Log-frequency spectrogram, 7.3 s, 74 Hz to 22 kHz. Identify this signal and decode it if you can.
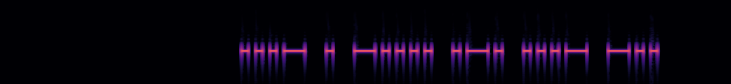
Morse code, heard as a keyed tone, about 17 wpm, 700 Hz. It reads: VE6RVD
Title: DXCC-100 Call Signs - 6 Characters - Repeated 3x - 17wpm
